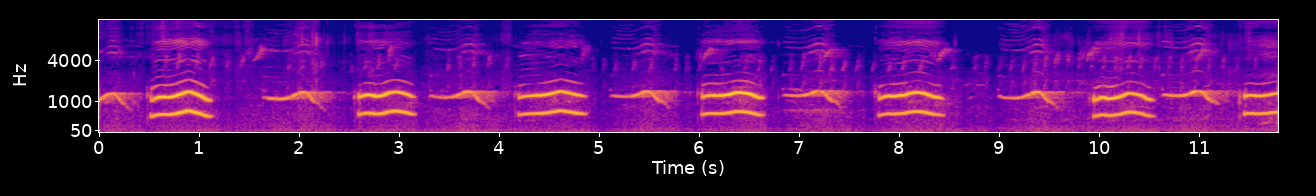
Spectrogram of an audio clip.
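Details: Asian koel provoked into calling: a quick back-and-forth of loud, rounded, rising-falling hoots and thinner upward whistles, repeated roughly every second over about twelve seconds.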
